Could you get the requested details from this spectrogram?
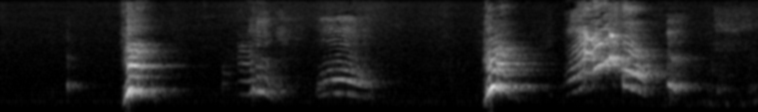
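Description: Two sharp, abrupt voiced hiccups, each followed by brief laughter; typical involuntary hiccups.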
